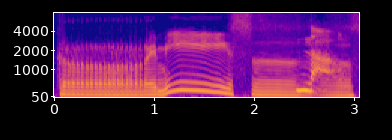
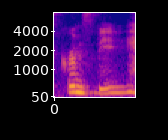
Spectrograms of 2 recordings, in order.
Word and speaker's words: Grimsby: But what if we told you it was pronounced Grimis? No way. It's Grimsby.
